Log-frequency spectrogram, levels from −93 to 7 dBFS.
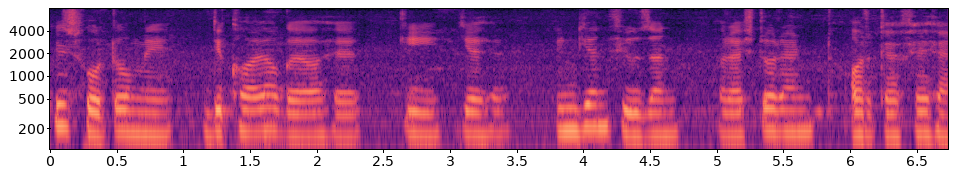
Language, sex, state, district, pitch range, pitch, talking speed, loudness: Hindi, female, Rajasthan, Bikaner, 160-180 Hz, 170 Hz, 125 wpm, -20 LUFS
